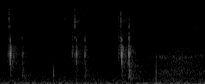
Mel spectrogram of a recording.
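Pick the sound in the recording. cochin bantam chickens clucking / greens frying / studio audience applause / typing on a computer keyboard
typing on a computer keyboard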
